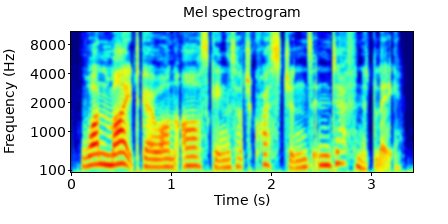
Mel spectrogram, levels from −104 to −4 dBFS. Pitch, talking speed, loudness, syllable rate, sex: 195 Hz, 140 wpm, -20 LUFS, 5.1 syllables/s, female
